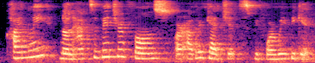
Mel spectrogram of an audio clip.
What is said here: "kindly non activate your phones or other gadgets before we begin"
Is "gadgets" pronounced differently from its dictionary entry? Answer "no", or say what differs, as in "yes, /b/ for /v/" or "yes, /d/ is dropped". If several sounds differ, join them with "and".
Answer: no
